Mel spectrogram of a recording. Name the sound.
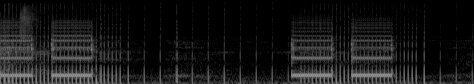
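phone call ringing unanswered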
